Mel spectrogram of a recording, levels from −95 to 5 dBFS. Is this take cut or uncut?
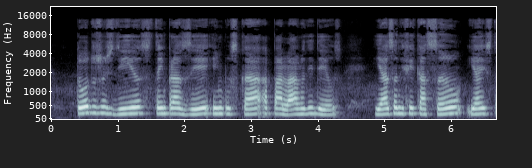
uncut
